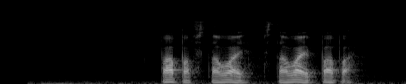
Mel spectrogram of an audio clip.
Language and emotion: Russian, neutral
